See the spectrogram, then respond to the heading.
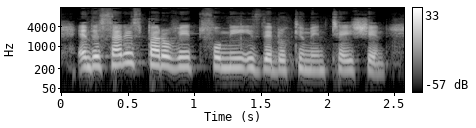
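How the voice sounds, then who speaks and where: A woman speaks with an East African accent at a medium pitch. Her intonation is lively, and the sound is dry and close with no echo. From Kenya. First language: Swahili. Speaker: gender and peacebuilding expert, former journalist. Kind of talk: interview.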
